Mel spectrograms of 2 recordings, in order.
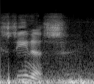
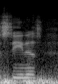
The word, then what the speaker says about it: Sinus: virus before and yes those terms look like they would be American pronounced differently but this is how we pronounce it so this is the cenus this is a motor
